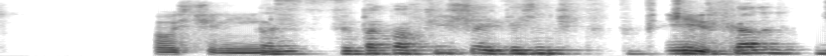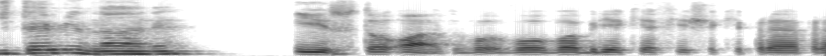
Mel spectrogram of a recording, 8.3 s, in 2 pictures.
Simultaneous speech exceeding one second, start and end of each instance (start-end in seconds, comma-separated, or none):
none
